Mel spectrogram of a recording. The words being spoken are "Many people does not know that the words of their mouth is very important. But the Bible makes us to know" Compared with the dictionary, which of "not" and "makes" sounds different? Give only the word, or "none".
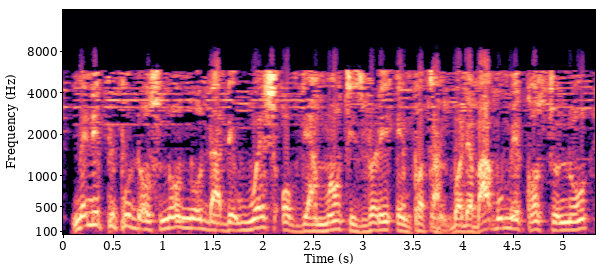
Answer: makes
